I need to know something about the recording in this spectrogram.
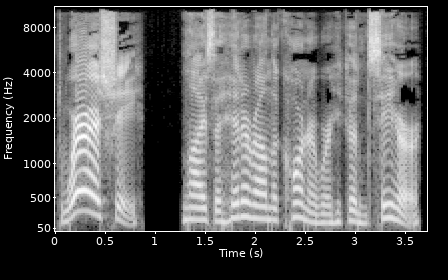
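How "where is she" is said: loud angry demand, pitched high; father shouting for his daughter. A narrator's reading. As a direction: shout it at the cook. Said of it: "He shouted at Cook".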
